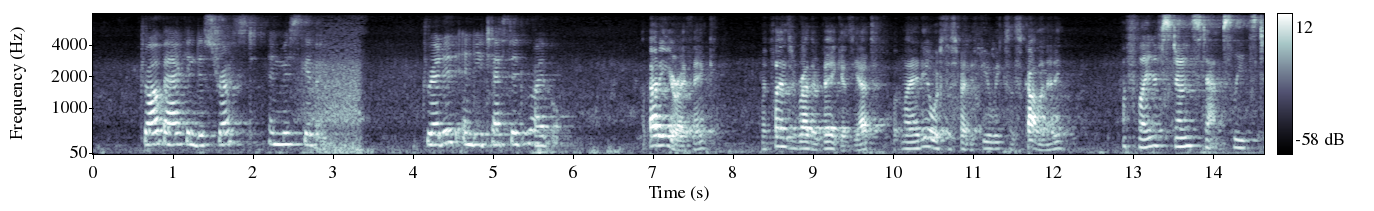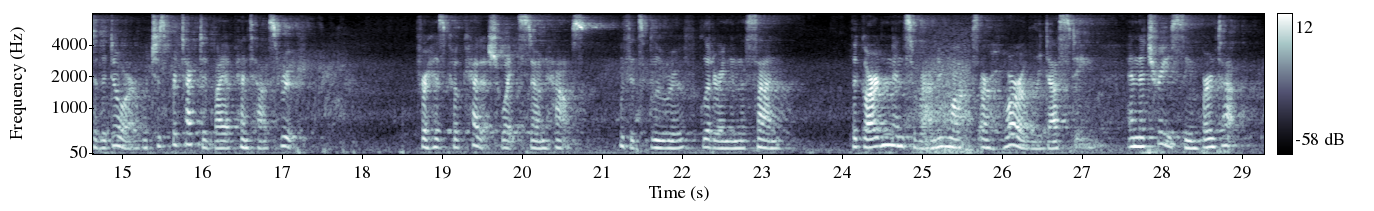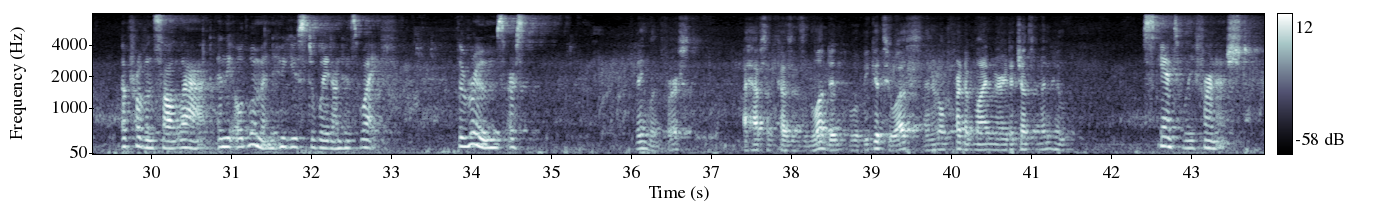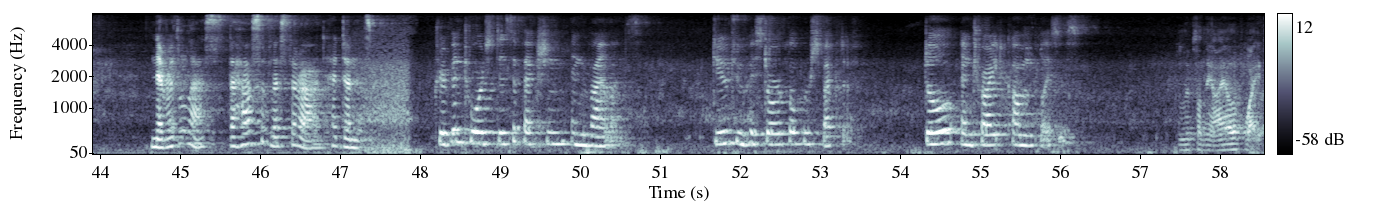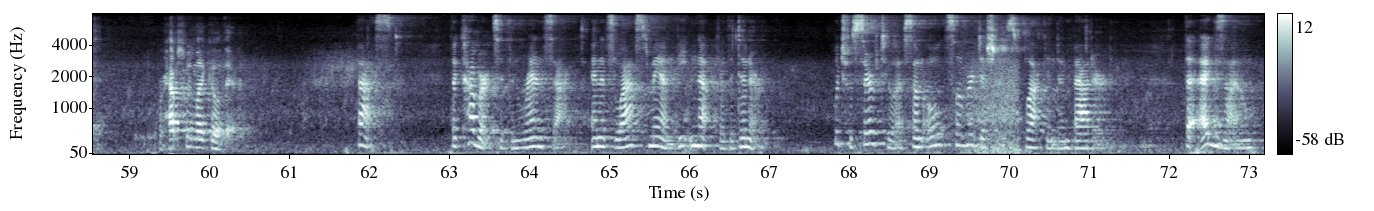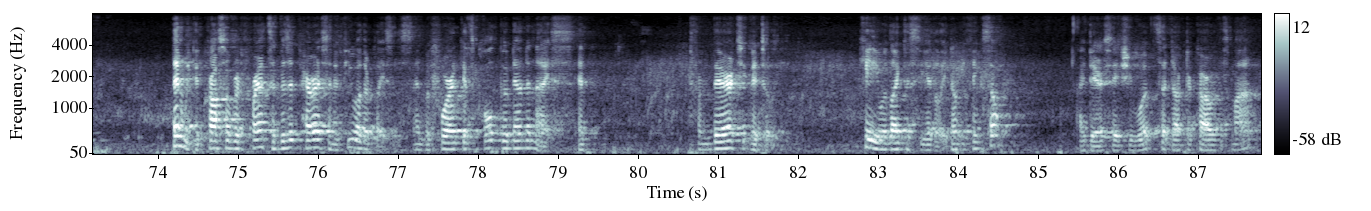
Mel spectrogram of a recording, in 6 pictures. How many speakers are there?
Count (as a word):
three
